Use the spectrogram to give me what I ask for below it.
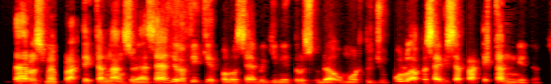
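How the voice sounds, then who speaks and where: A middle-aged man from Indonesia, a badminton coach, telling stories in a relaxed interview, laughing often and repeating words as he searches for them. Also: mid-range voice, quick pace, husky. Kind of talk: casual interview storytelling.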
